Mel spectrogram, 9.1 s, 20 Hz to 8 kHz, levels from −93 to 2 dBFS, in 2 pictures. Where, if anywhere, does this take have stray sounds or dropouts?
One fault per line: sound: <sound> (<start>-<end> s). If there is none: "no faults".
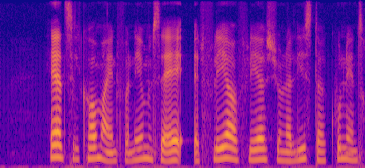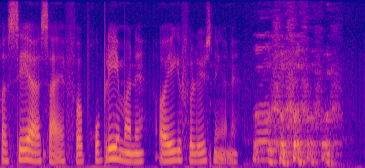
sound: laugh (7.7-8.9 s)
